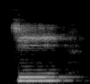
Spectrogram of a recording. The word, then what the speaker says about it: ji: Try to produce ji by letting the air squeeze out between the surface of the tongue and the hard palate.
